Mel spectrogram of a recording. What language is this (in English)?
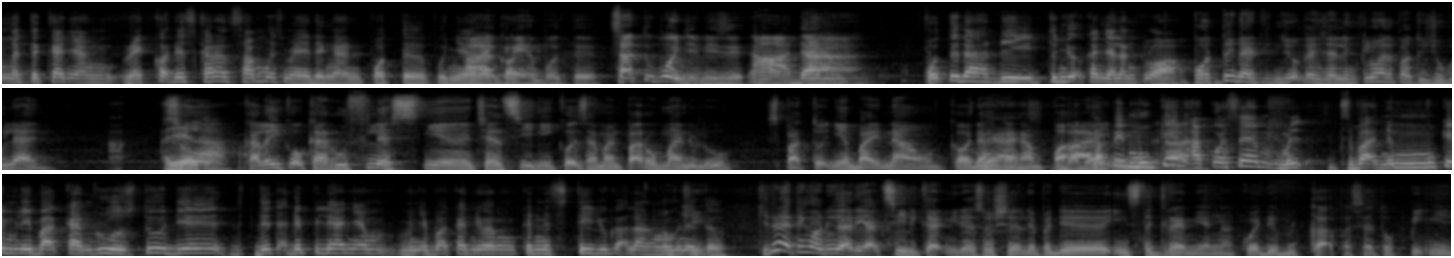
Malay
